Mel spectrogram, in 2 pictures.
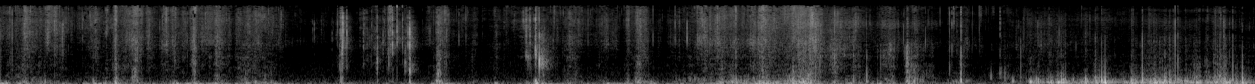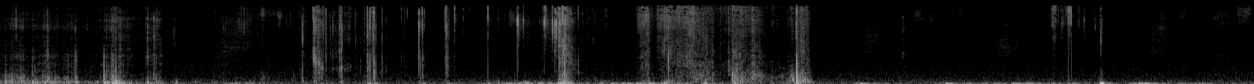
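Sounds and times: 
glued hands peeling apart: 0:00.0 - 0:14.3, 0:14.9 - 0:20.7
soft low rub: 0:21.0 - 0:23.0, 0:23.9 - 0:25.0.

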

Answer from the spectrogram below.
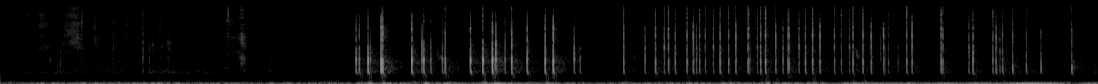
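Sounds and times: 
fingers tapping on a phone or tablet screen: 0:03.6 - 0:10.8.

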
